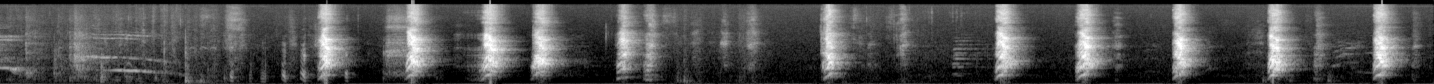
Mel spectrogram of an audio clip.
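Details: Shih Tzu puppy, a four-month-old male, barking at his own reflection in a mirror while playing: sharp yappy barks, first a few soft whines and squeaks, then about a dozen loud barks spaced roughly a second apart.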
